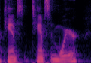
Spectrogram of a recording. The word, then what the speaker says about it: Tamsin Muir: It's written by, I think she's a New Zealander, so I'm sorry if I mispronounce the name, but it's Tamsin Muir, I think. M-U-I-R. Tamsin Muir.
